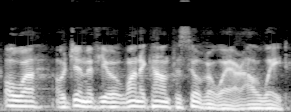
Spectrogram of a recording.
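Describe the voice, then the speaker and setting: A dry, wry family friend. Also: male voice, medium pitch, lively intonation, brisk, a bit bright. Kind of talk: 1940s radio acting. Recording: dull old radio broadcast.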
